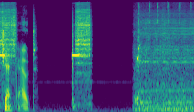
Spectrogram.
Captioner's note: beeping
